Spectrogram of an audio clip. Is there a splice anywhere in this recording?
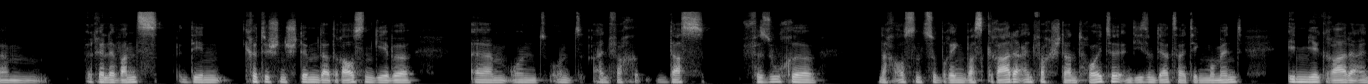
no; 0 cuts

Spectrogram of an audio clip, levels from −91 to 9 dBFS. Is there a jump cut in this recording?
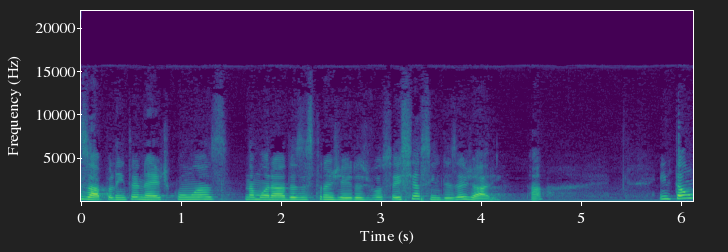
no; 0 cuts

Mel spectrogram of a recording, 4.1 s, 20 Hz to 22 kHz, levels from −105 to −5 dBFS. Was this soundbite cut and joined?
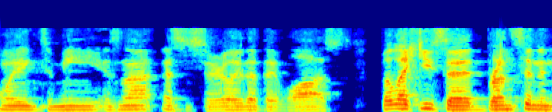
yes; 1 cut; at 2.7 s

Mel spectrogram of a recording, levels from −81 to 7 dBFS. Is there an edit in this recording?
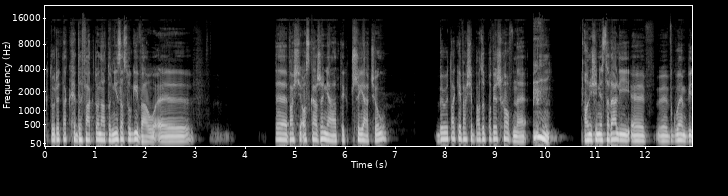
no; 0 cuts

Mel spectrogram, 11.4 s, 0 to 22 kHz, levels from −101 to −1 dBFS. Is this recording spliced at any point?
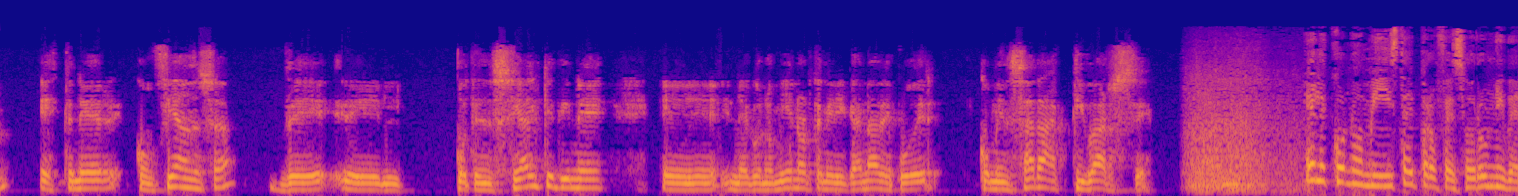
no; 0 cuts

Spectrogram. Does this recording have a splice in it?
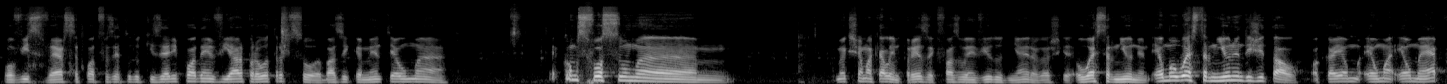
no; 0 cuts

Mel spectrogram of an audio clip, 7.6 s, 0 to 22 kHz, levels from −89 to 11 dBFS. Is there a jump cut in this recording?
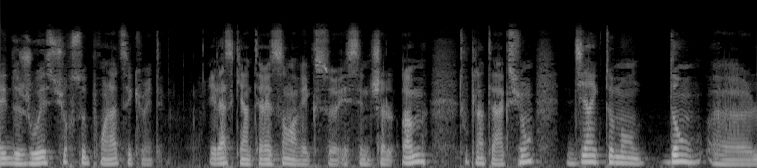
yes; 2 cuts; at 2.0 s, 4.5 s

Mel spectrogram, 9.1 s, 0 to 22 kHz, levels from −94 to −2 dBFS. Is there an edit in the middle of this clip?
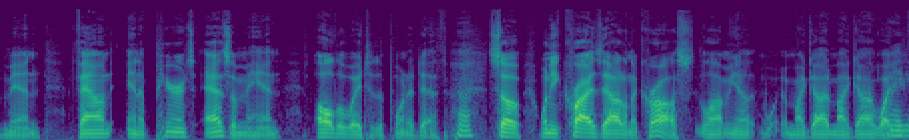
no; 0 cuts

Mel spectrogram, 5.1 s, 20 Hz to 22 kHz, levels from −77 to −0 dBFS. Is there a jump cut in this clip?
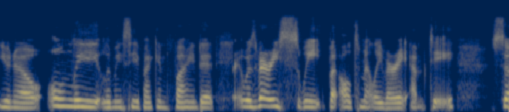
yes; 1 cut; at 2.3 s

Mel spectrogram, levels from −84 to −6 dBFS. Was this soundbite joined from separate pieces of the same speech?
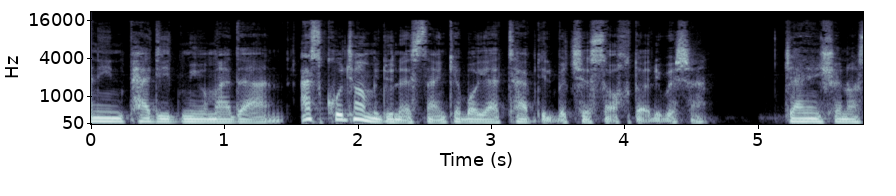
no; 0 cuts

